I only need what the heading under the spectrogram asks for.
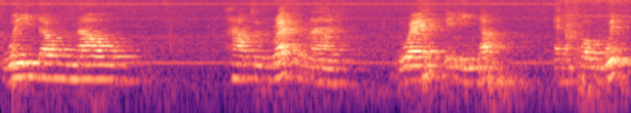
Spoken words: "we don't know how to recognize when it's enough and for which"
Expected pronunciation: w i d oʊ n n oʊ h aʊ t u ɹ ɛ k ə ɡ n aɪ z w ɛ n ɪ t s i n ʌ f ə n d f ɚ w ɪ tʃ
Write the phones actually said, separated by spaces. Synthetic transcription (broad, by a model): w i d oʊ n n oʊ h aʊ t u ɹ ɛ k ə ɡ n aɪ z w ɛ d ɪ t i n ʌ p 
